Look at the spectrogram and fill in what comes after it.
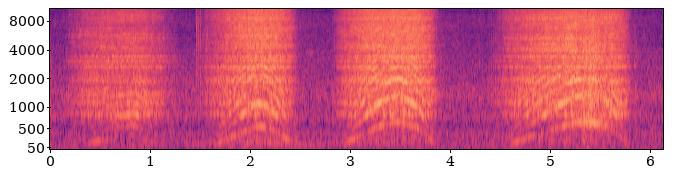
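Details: Honda Revo converted by BRT from petrol engine to plug-and-play electric motor (dynamo); clean whine climbs and falls with each of three throttle bursts, smooth pull from low speed, no grinding or clicking; motor runs normally.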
